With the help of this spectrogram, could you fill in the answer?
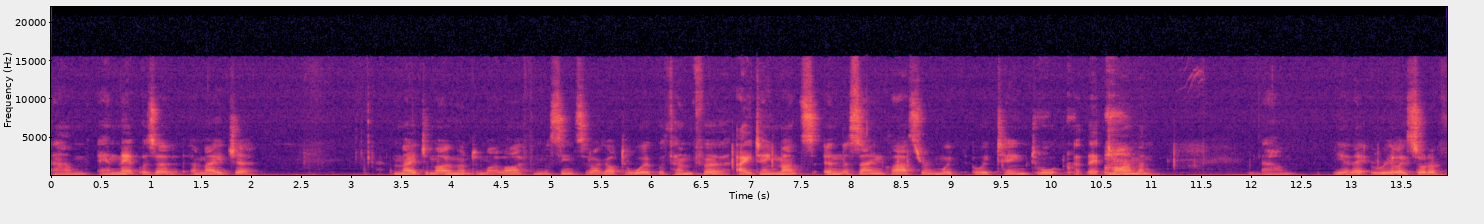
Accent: South Island, New Zealand; moved away as an adult; also born or lived in Rarotonga, Cook Islands; now in Tauranga, New Zealand; I'm from the South Island

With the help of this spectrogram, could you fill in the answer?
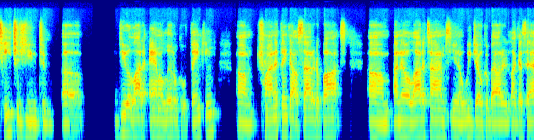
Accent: South Florida, United States; now in Pensacola, United States; I'm from South Florida, so I worked for Miami-Dade Transit

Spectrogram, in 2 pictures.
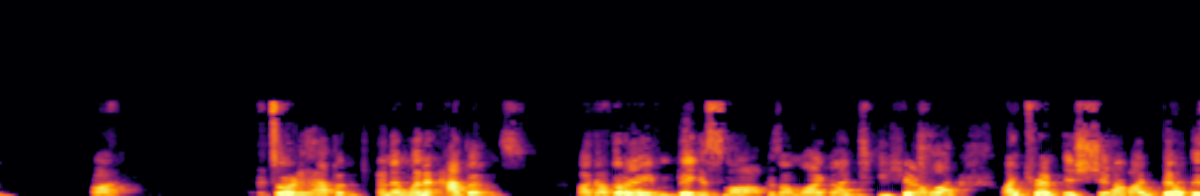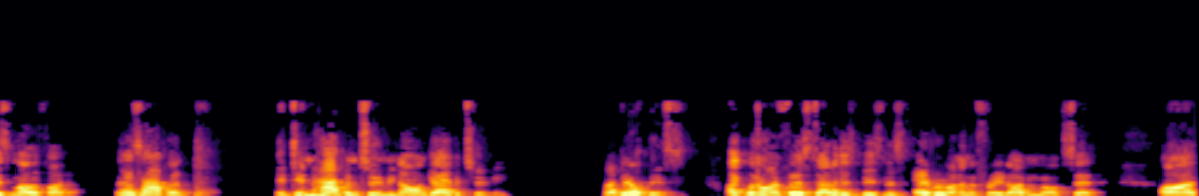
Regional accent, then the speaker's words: Townsville, Queensland, Australia; I was from Townsville

